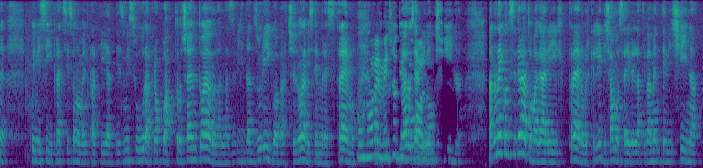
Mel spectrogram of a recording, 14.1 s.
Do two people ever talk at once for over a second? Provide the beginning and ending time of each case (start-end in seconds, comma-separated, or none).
7.1-8.9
